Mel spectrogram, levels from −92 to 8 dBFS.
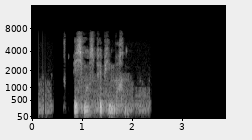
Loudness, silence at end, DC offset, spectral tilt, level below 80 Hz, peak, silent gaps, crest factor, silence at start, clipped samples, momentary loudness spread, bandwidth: -24 LUFS; 1.5 s; under 0.1%; -5 dB/octave; -64 dBFS; -6 dBFS; 0.44-0.62 s, 0.76-0.82 s; 22 dB; 0.15 s; under 0.1%; 22 LU; 7.8 kHz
